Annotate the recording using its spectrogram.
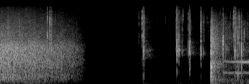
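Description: Audience applause fading out under a second in, then a short silence and a few sharp cracks: a cartoon sound effect of a glass light bulb cracking.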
